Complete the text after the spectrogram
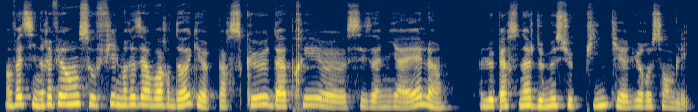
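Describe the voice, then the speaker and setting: A woman's voice: medium pitch, moderate pace. A woman co-hosting a casual chat, sharing facts and leading the discussion. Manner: informative, leads the discussion.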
